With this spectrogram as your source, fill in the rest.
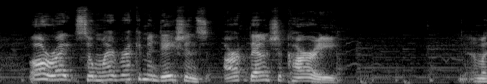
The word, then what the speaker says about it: Shikari: Arcbound Shikari. Am I saying it right? I always feel like I should say Shakira, but I know that's wrong.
